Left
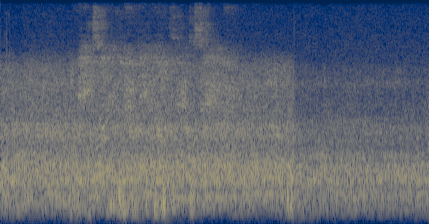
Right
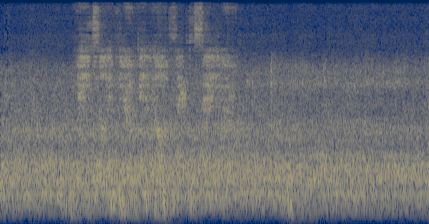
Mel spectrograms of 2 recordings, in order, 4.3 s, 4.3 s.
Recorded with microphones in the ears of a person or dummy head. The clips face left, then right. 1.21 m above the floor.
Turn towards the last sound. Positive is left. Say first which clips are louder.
# right 1 dB
turn(degrees=-80)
